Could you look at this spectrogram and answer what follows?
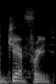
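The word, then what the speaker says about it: Djeffry: books and such that Jeffrey with a DJ e FF r y brought you it's pronounced the Jeffrey he he brought you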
